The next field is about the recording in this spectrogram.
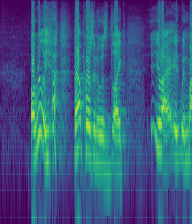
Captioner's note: laugh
